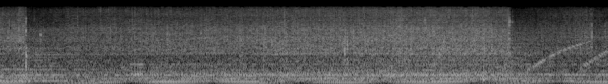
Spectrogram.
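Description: Shrimp sizzling in butter sauce in a stainless steel skillet while being stirred with a fork, under background music with a deep bass line.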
